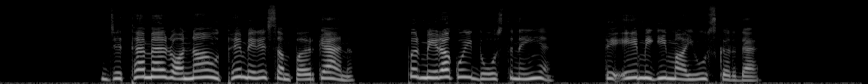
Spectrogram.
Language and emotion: Dogri, sad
